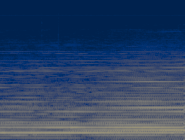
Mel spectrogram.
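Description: Steady sustained drone of a Carnatic music accompaniment: several held tones that swell slowly, with no melody over them yet.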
